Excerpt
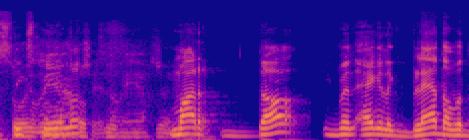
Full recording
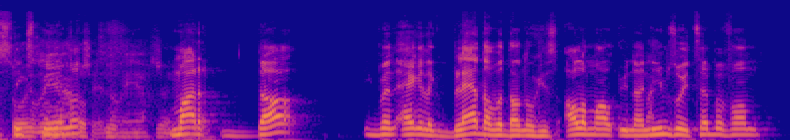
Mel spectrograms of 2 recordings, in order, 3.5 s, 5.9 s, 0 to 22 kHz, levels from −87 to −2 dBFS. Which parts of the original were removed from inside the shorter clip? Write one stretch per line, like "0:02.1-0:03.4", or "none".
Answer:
0:02.3-0:02.6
